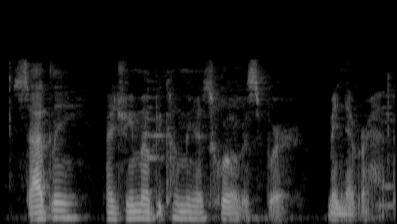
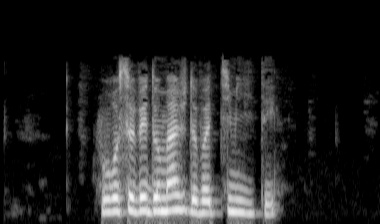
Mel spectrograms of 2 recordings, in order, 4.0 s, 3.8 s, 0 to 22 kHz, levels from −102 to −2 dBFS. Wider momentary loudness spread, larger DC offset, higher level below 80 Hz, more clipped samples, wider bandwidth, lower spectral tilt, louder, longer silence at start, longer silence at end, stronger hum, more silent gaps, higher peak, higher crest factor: about the same, 12 LU vs 13 LU; neither; second, -86 dBFS vs -62 dBFS; neither; about the same, 7.2 kHz vs 7.4 kHz; about the same, -5.5 dB/octave vs -6 dB/octave; second, -49 LUFS vs -16 LUFS; second, 0.15 s vs 1 s; second, 0 s vs 1.05 s; neither; neither; second, -26 dBFS vs -2 dBFS; first, 24 dB vs 16 dB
